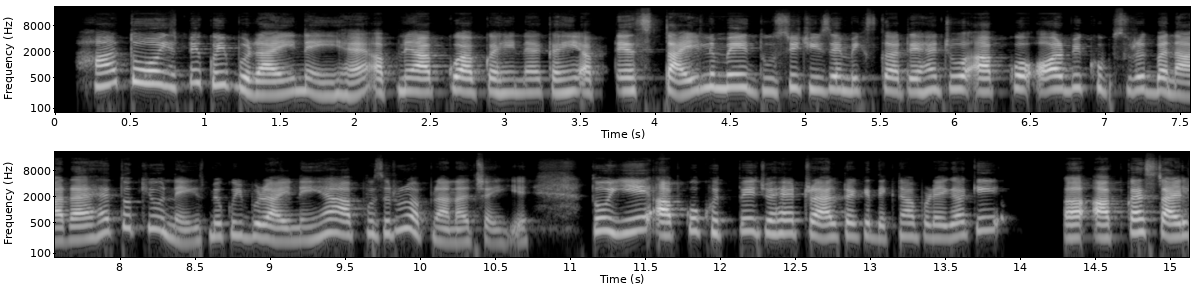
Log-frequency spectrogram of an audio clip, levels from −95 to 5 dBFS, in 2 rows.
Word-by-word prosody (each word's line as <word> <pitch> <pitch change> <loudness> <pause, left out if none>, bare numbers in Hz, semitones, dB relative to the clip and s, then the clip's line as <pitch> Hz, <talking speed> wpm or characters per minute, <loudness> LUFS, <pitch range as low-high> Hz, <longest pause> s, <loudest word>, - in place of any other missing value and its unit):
हाँ, 320 +3 +2
तो 380 -2 +4
इसमें 355 +3 -3
कोई 345 0 0
बुराई 215 -2 +3
नहीं 210 -5 -4
है, 200 -1 +1
अपने 235 +2 -1
आपको 235 +2 +5
आप 235 -1 +5
कहीं 230 -1 -2
न 235 0 -4
कहीं 230 +2 -2
अपने 250 +2 +1
स्टाइल 250 +9 +3
में 300 -2 +3
दूसरी 250 +4 -4
चीज़ें 275 -1 -2
मिक्स 250 0 -8
कर 250 -3 +1
रहे 240 - +2
हैं 265 +2 -2
जो 275 - -5
आपको 245 +1 +4
और 270 +1 +5
भी 295 +2 -6
खूबसूरत 270 -2 -6
बना 205 -5 +3
रहा 205 +1 +1
है, 225 +8 -2
तो 380 +5 -8
क्यों 365 -3 -8
नहीं, 185 -8 -8
इसमें 240 +5 -10
कोई 260 0 -10
बुराई 215 -5 -2
नहीं 200 +4 -9
है, 300 - -2
आपको 270 -1 -2
ज़रूर 295 +7 -8
अपनाना 185 - -4
चाहिए। 175 0 -12 0.4
तो 325 +1 -2
ये 310 +2 +1
आपको 260 +5 +4
खुद 290 -2 -6
पे 320 0 -2
जो 285 -1 -4
है 285 - +1
ट्रायल 235 -3 +3
करके 250 0 -4
देखना 235 +2 -7
पड़ेगा 230 +1 -5
कि 335 - -3 0.5
अ, - - +2
आपका 230 +4 +4
स्टाइल 260 -5 +3
250 Hz, 225 wpm, -22 LUFS, 230-285 Hz, 0.5 s, आपको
